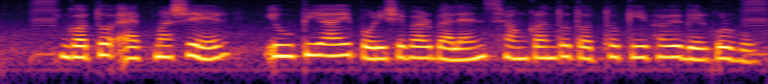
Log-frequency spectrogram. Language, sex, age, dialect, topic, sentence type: Bengali, female, 25-30, Rajbangshi, banking, question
